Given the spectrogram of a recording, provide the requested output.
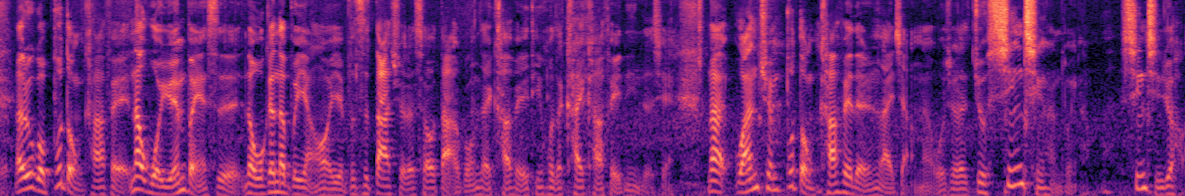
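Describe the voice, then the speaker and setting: A man speaks at a fairly quick pace in a fairly low voice, his pitch swinging very widely over noticeable background noise. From Tokyo and Hong Kong. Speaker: coffee brand manager. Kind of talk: casual chat.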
